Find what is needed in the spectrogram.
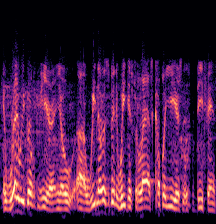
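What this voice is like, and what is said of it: Frustrated-sounding voice. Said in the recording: “you can tell in my voice, I'm very frustrated.”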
